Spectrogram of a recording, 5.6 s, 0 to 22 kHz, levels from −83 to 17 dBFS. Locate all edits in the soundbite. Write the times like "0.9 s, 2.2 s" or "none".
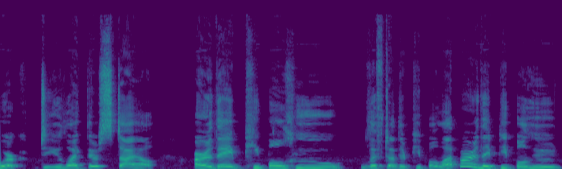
none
